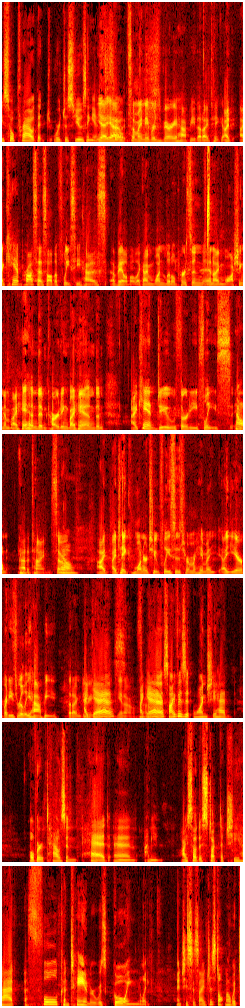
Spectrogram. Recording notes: In this exclusive live interview series from Twist 2023. These interviews, set against the lively backdrop of Twist, bring the festival's vibrant spirit directly to your ears.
